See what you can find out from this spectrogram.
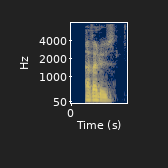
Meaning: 1. female equivalent of avaleur 2. cum swallower, semen demon
- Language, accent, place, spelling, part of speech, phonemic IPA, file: French, France, Lyon, avaleuse, noun, /a.va.løz/, LL-Q150 (fra)-avaleuse.wav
